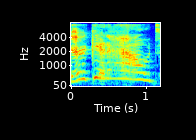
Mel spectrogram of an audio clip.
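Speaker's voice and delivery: screeching, very high-pitched yelling. Retelling a scene where Krubs in a hazmat suit drives people away: imitating Krubs screaming. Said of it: "He's screaming".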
